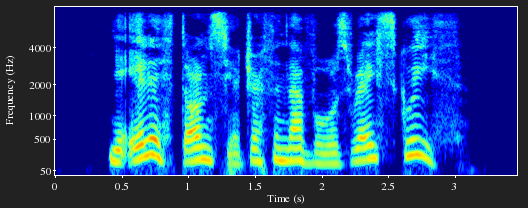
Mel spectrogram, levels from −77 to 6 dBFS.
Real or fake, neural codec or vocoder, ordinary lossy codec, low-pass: fake; codec, 16 kHz, 8 kbps, FreqCodec, smaller model; Opus, 64 kbps; 7.2 kHz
